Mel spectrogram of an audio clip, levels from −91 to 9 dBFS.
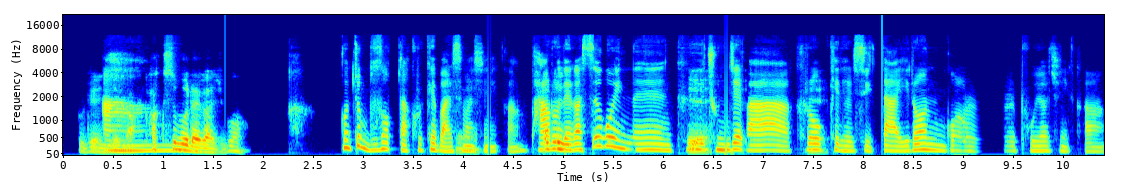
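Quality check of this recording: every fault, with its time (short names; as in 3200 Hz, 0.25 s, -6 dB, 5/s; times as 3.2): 1.62 pop -16 dBFS
4.25–4.27 gap 24 ms
6.62–6.64 gap 20 ms
8.19 pop -7 dBFS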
